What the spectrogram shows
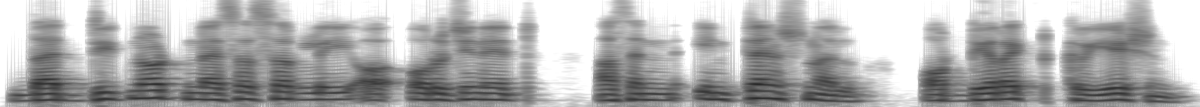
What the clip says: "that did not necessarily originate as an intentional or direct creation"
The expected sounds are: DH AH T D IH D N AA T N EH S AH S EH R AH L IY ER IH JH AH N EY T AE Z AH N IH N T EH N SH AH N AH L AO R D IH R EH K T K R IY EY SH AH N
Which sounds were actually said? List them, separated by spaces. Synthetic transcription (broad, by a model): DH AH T D IH D N AA T N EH S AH S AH R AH L IY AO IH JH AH N EY T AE S AH N IH N T EH N SH AH N AH L AO R D IH R EH K T K R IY EY SH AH N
